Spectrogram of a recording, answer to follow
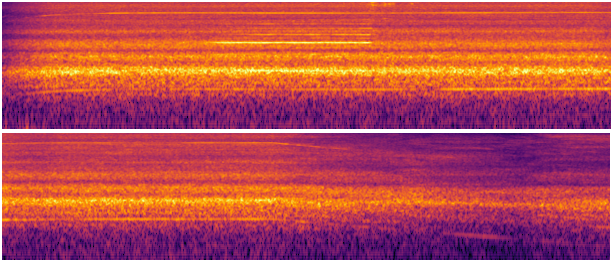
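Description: Handheld router running at full speed, its straight bit cutting box-joint fingers in the end of a board clamped in a dovetail jig, a steady high whine over the cutting noise. Near the end the whine falls in pitch and the sound fades as the router winds down.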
